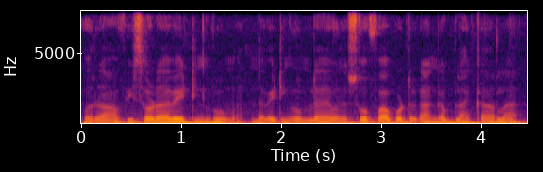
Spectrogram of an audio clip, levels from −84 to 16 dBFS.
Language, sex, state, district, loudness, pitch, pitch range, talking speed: Tamil, male, Tamil Nadu, Kanyakumari, -15 LUFS, 115 Hz, 115-120 Hz, 160 wpm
